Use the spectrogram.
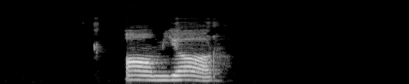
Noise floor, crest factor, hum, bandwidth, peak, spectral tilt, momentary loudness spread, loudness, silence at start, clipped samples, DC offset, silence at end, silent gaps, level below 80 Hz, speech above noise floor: -80 dBFS; 18 dB; none; 9.4 kHz; 0 dBFS; -5.5 dB/octave; 9 LU; -13 LUFS; 0.95 s; under 0.1%; under 0.1%; 1.9 s; none; -70 dBFS; 67 dB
